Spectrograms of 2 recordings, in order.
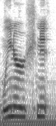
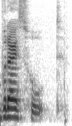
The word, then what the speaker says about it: Weishaupt: Adam Wienerschnitt. White. Oh, Lord. Is that German? Wow, it is German. Wow, I should probably fucking know that. So, the founder was actually Adam Weishaupt.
